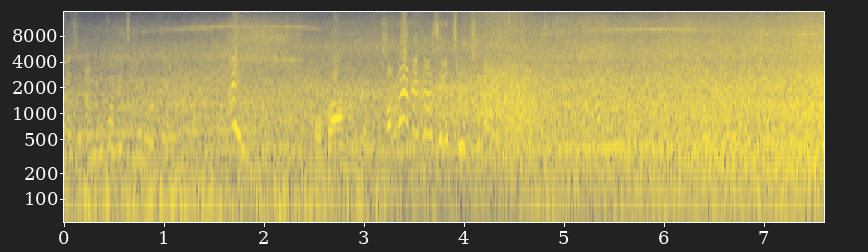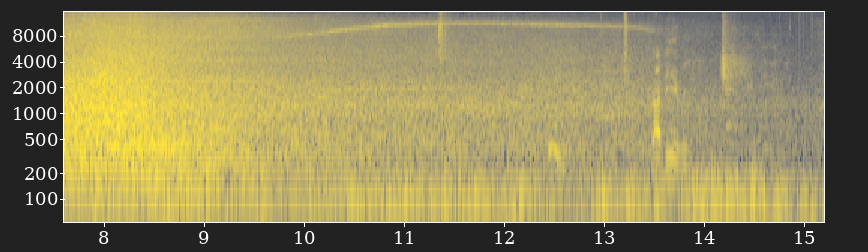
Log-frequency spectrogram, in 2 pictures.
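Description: A motor vehicle passing by: its road noise swells over a few seconds, peaks about eight seconds in, and fades away about two seconds later.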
